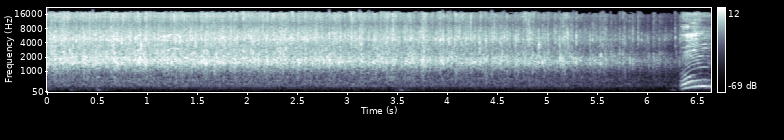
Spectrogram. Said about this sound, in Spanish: Vamos, si vas a aplaudir, tienes que hacerlo con más ganas.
